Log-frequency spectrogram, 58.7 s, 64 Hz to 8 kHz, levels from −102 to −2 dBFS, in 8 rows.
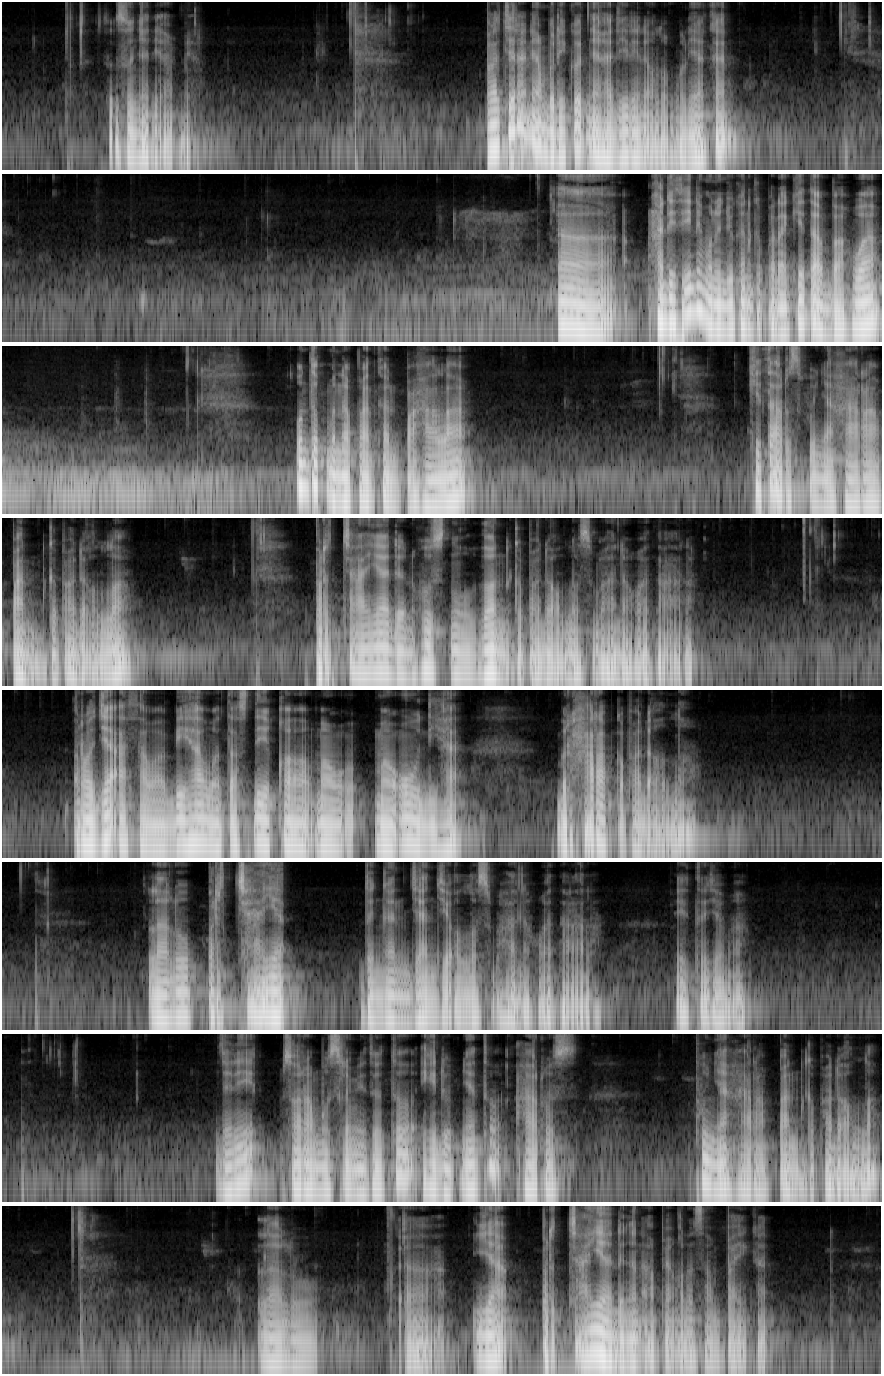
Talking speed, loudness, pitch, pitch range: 70 wpm, -24 LUFS, 95 Hz, 90-110 Hz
